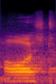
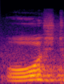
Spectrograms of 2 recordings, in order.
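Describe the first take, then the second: First: औष्ठ said with a broad au vowel; the wrong form औष्ठ, open au. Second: ओष्ठ said with a plain o vowel; short o in ओष्ठ, not au; right vowel o. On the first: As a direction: mistaken औष्ठ with au. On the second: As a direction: correct ओष्ठ. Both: Shown as a demonstration. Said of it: "ना कि औष्ठ होता है".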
